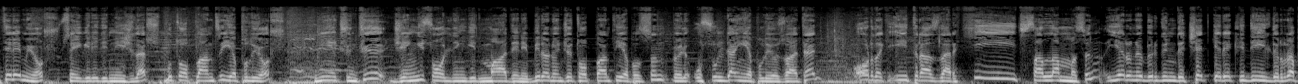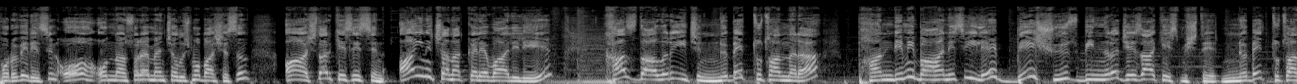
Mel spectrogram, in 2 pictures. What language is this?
Turkish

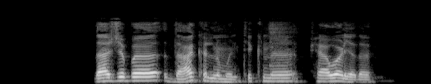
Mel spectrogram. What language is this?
Pashto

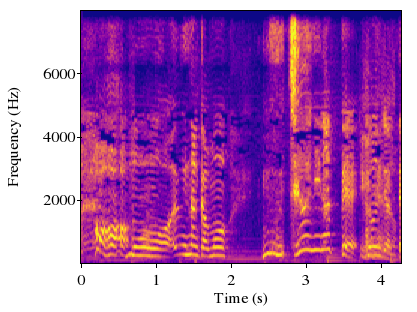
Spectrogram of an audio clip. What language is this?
Japanese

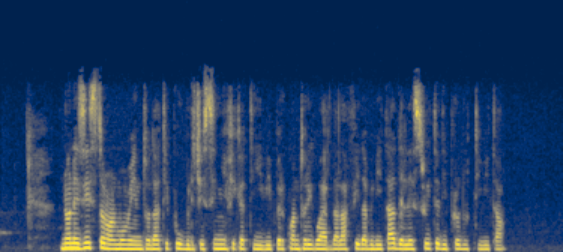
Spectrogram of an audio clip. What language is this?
Italian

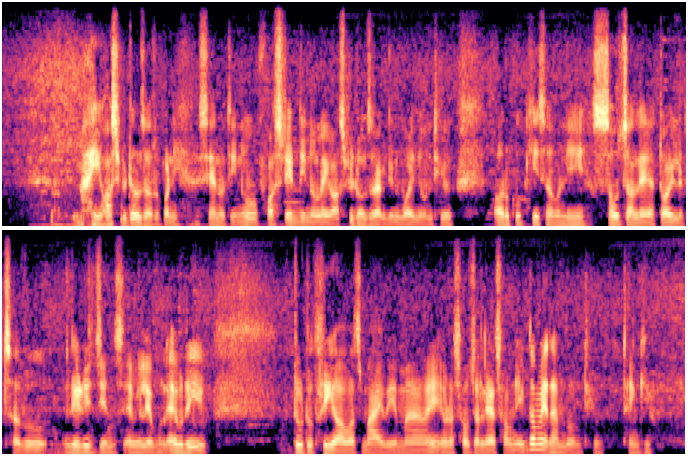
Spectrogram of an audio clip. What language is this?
Nepali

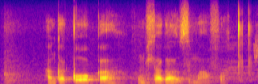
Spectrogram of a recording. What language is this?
Zulu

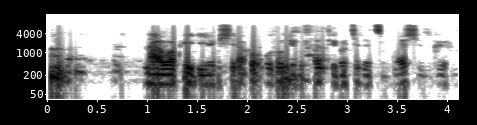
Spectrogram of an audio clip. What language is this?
Kinyarwanda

